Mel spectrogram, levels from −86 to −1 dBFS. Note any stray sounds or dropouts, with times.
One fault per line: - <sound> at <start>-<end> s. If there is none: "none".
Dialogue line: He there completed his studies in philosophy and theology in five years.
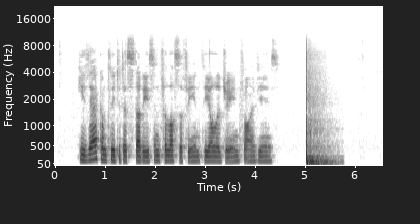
- thud at 5.0-5.8 s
